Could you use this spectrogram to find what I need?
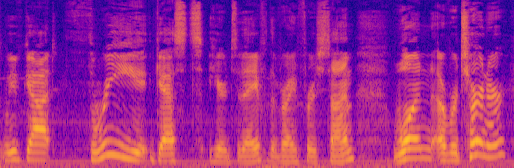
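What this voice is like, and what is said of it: Sick-sounding, affected voice. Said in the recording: “I have COVID, so forgive my voice.”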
